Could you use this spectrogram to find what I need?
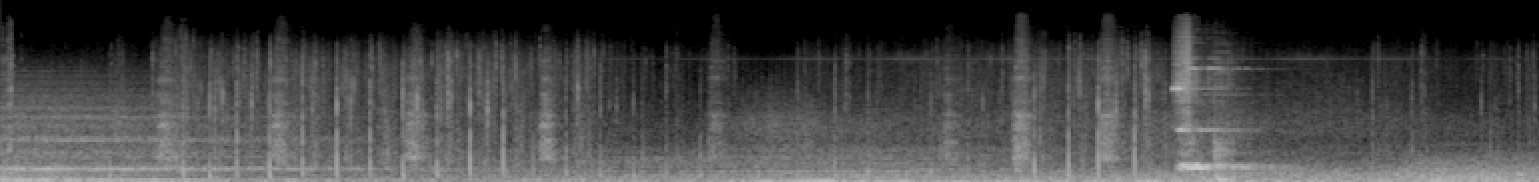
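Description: Footsteps patter on wet pavement.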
